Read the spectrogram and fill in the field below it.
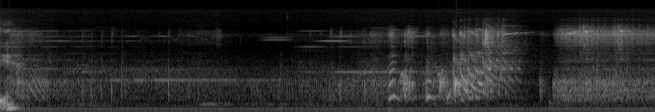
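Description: Playful game music and sound effects chime and jingle.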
